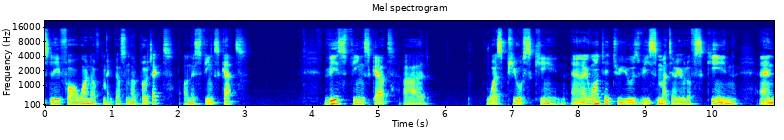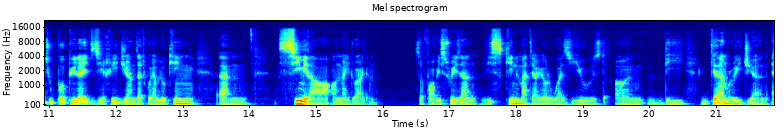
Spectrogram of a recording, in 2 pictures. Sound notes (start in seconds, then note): none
